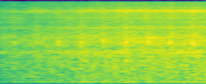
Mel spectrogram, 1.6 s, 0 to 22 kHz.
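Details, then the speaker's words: 1977 Ford F150 4x4 V8 barn-find truck, one owner, sat about 20 years, first run with fast idle off and coolant low: steady, even low rumble with no miss or knock, idling impressively smooth. "look how smooth that thing is wow that's impressive rer that's really impressive"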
